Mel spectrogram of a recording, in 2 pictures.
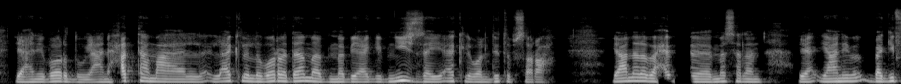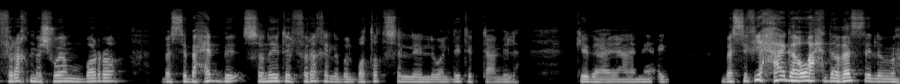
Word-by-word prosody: يعني 120 -1 -1
برضه، 125 -4 -1
يعني 115 +1 -3
حتى 155 +3 +1
مع 130 -3 -1
ال 120 0 -4
الأكل 145 +2 -3
اللي 140 -2 0
برّا 150 +3 +2
ده 150 +3 +1
ما 140 -4 +1
ما 125 +1 -3
بيعجبنيش 130 +7 0
زي 130 +2 -2
أكل 145 -3 -4
والدتي 120 +3 -4
بصراحة. 115 0 -5 0.5
يعني 150 +3 +2
أنا 160 -1 +3
باحب 145 +1 0 0.2
مثلًا 125 0 -2 0.4
ي 125 - -1
يعني 135 +1 0
باجيب 150 -2 -1
فراخ 155 0 0
مشوية 140 +2 +2
من 135 -4 -3
برّا، 155 +1 0 0.4
بس 125 +1 -1
باحب 145 +2 0
صينية 145 +3 +2
الفراخ 145 +2 -2
اللي 125 -3 -3
بالبطاطس 120 +5 -4
اللي 120 -1 -2
اللي 115 0 -4
والدتي 115 +3 -5
بتعملها، 110 -2 -8 0.6
كده 115 -4 -1
يعني 115 +2 -5
أج 120 - -5 0.5
بس 135 +3 +1
في 210 +6 +5
حاجة 185 -1 +7
واحدة 165 -3 +7
بس 165 +1 +5
اللي 135 -2 0
ما 130 -2 -2
135 Hz, 160 wpm, -23 LUFS, 120-150 Hz, 0.6 s, حاجة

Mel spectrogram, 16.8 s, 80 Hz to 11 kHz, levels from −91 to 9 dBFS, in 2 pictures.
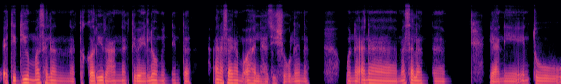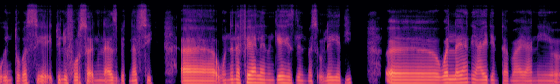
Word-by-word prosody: تديهم 120 +3 +1
مثلًا 115 -6 -3
تقارير 110 +2 0
عنك، 110 +2 -5
تبين 100 -1 -1
لهُم 115 -2 0
إن 110 0 -10
أنت، 115 -4 -5 0.4
أنا 130 -2 +2
فعلًا 120 0 +1
مؤهل 110 -1 -2
لهذه 95 0 -9
الشغلانة، 100 -1 -6 0.6
وإن 105 0 -6
أنا 110 -3 0
مثلًا 115 +1 -2
آآ 100 -1 -6 0.7
يعني 100 +2 -3
انتم 115 0 -6 0.4
انتم 115 -1 -3
بس 115 +3 -2
ادوني 130 -1 0
فرصة 120 0 0
إن 115 - -3
أنا 115 0 +1
أثبت 110 -2 -2
نفسي، 115 0 -3 0.4
آآ 110 -1 +6
وإن 115 +4 -1
أنا 135 0 +3
فعلًا 135 -3 +4
جاهز 130 -2 +4
للمسئولية 115 +2 -2
دي. 125 +4 -9 0.6
آآ 125 0 +5
والّا 135 +2 +5
يعني 145 -2 +1
عادي 125 0 0
أنت، 110 -2 -5
ما 110 0 -2
يعني 110 0 -4
115 Hz, 145 wpm, -24 LUFS, 110-125 Hz, 0.7 s, آآ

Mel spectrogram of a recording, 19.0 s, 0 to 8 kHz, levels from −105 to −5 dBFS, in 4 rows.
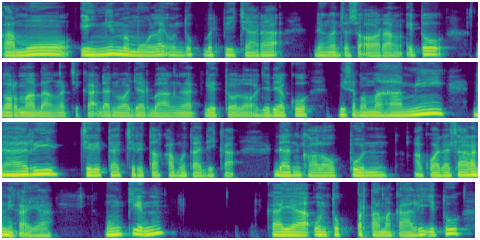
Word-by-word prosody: kamu 140 +8 +3
ingin 125 +5 +4
memulai 120 -1 +1
untuk 120 +3 -6
berbicara 115 -1 -4 0.3
dengan 105 -2 -3
seseorang. 100 -1 -4
Itu 135 +4 0 0.2
normal 105 -2 -1
banget 95 0 -4
sih - - -19
Kak, - - -5
dan 105 0 -4
wajar 100 0 -4
banget 95 0 -5
gitu 100 0 -3
loh. 100 -1 -5
Jadi 105 +2 -1
aku 115 +2 -2 0.2
bisa 110 -2 -3
memahami 110 - +3 0.2
dari 130 +5 +5 0.2
cerita-cerita 115 -2 -1
kamu 100 0 -4
tadi 95 -1 -5
Kak, - - -9 0.3
dan 110 -3 +1
kalaupun 100 +1 -1 0.3
aku 115 -3 -5
ada 105 - 0
saran 115 +4 +4
nih 110 - +3
Kak, - - 0
ya. 100 +1 -4 0.6
Mungkin 145 +7 +4 0.9
kayak 120 0 +3
untuk 125 +1 -1
pertama 110 -3 0
kali 110 +5 0
itu 170 +9 +2
110 Hz, 125 wpm, -22 LUFS, 105-125 Hz, 0.9 s, dari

